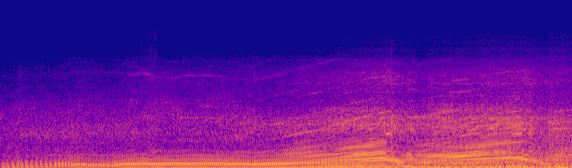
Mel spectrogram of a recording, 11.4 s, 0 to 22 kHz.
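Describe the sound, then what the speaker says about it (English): A brand-new Honda SCL500 scrambler motorcycle rides in rush-hour traffic, its engine loud and close, idling low, then revving and accelerating through rising gears. "Boy, this bike is brand new."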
